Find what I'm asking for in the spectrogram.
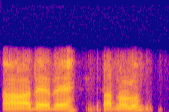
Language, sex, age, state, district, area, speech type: Malayalam, male, 18-30, Kerala, Wayanad, rural, conversation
